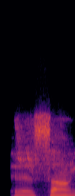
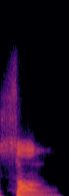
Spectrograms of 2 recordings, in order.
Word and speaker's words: sung: The schwa sound is I have never sung because I'm saying song.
